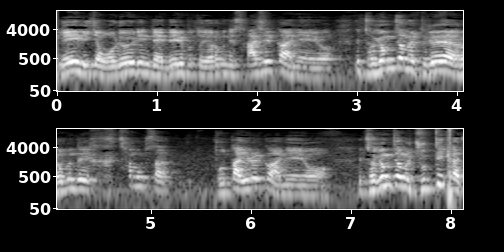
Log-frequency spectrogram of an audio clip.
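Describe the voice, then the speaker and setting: A man's voice: sits high, roomy sound, a little hiss or hum. A man preaching a sermon as pastor, in a conversational style. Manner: conversational preaching, acts out quoted voices. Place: church sanctuary.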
